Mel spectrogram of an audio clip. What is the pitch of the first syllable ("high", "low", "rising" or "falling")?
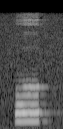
high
